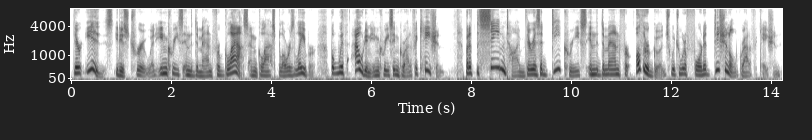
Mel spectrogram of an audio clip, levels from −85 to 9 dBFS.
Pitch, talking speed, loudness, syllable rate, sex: 165 Hz, 175 wpm, -21 LUFS, 5.2 syllables/s, male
